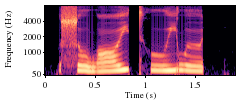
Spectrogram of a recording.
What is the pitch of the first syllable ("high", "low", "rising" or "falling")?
low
